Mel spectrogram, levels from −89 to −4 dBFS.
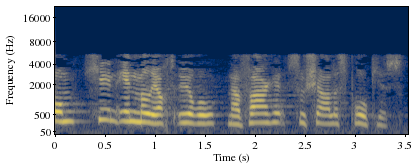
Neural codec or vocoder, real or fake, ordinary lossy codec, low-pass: none; real; none; 5.4 kHz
